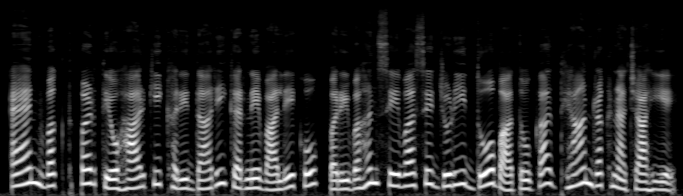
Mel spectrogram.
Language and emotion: Hindi, neutral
